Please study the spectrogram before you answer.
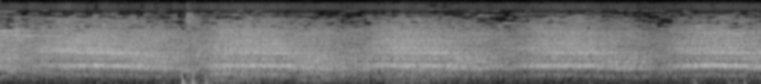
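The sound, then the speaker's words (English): A basketball crowd jeers a player after his airballed free throw, a sustained wash of booing and shouting that swells and ebbs in repeated waves throughout. “Poland hadn't taken a free throw, and I'm not sure he'd taken a shot all game. He is being jeered relentlessly.”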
